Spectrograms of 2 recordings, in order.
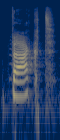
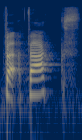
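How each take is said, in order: First: "fact" with a crisp, clearly released final T; T enunciated. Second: "facts" said as "fax" with no T sound; dropping the T. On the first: Streamer showing the careful version: "fact" with a sharp T. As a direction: land hard on the T of "fact". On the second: Streamer copying how chat hears "facts": "fax", T dropped. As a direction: clip "facts" down to "fax", swallowing the T. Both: Shown as a demonstration. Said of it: "You go facts to".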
